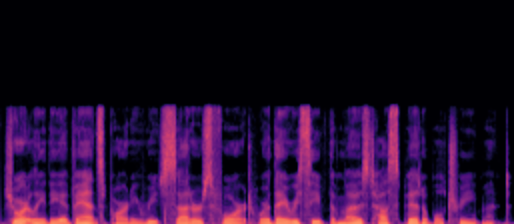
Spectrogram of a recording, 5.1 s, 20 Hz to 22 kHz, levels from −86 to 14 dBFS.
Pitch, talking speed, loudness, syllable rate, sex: 180 Hz, 165 wpm, -16 LUFS, 5.4 syllables/s, female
